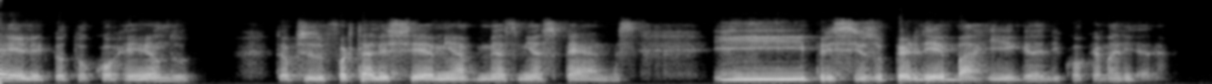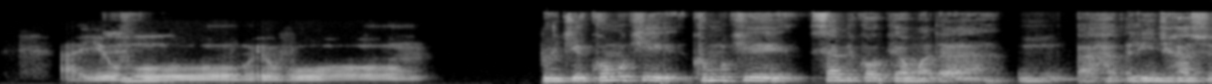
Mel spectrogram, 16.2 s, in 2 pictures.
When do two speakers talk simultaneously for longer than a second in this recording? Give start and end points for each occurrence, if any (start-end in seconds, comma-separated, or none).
none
